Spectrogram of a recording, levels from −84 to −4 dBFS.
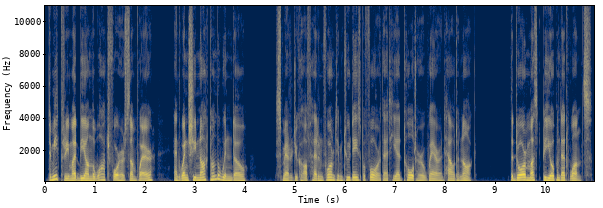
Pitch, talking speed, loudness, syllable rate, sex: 140 Hz, 220 wpm, -18 LUFS, 3.7 syllables/s, male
